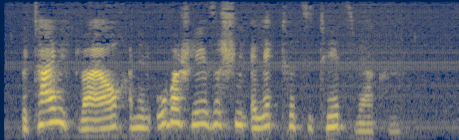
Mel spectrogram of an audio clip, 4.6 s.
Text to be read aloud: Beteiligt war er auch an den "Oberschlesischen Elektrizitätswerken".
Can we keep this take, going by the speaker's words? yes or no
yes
